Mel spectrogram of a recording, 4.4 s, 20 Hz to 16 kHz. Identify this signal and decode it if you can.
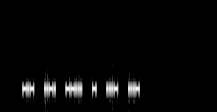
Morse code, heard as a keyed tone, about 53 wpm, spaced as for 29 wpm, 700 Hz. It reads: KF7TVV
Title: USA Call Signs - 6 Characters - 3x Character Spacing - 50wpm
